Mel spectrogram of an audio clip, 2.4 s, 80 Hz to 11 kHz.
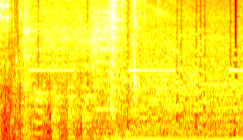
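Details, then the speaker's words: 2007 Honda CR-V, about 203,000 miles, after replacing starter that made a non-retracting grinding noise: brief clean crank, engine catches at once and settles into steady hum, no grinding; new starter works. "yep no more noise one more perfect looking good sounds good your starter works great"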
